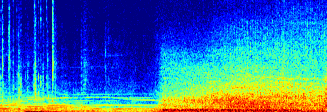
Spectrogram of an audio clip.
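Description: A car engine hums steadily with a tonal drone, then after a few seconds gives way to a louder, even rush of road and tire noise as a father and son drive home in the car. No one speaks.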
